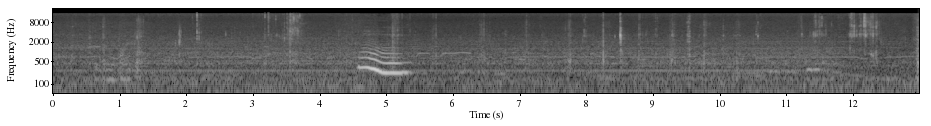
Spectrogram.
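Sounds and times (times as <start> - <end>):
chewing: 0.2 - 4.4, 5.1 - 12.8
crunching bites into chili: 0.5 - 3.9, 5.6 - 12.6.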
